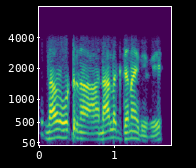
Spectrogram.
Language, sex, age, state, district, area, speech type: Kannada, male, 18-30, Karnataka, Shimoga, rural, conversation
